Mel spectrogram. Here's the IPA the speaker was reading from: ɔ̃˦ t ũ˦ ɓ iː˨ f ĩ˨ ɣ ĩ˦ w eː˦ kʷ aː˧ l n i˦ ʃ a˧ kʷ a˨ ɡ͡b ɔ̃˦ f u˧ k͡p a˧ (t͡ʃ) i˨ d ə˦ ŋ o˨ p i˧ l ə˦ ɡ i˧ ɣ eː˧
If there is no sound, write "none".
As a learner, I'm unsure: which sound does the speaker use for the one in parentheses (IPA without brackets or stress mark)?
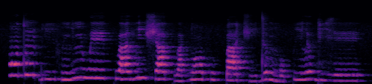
t͡ʃ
